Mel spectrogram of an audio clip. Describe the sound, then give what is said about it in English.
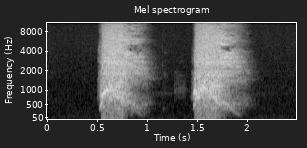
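Two loud, explosive sneezes in quick succession, each a sharp breathy burst that fades out, with a brief silence between them and no talking. “I'm gonna sneeze.”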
